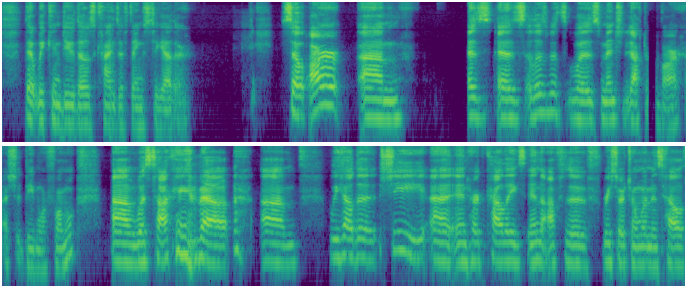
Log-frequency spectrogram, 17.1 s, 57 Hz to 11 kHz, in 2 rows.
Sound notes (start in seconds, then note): 10.6 laughs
